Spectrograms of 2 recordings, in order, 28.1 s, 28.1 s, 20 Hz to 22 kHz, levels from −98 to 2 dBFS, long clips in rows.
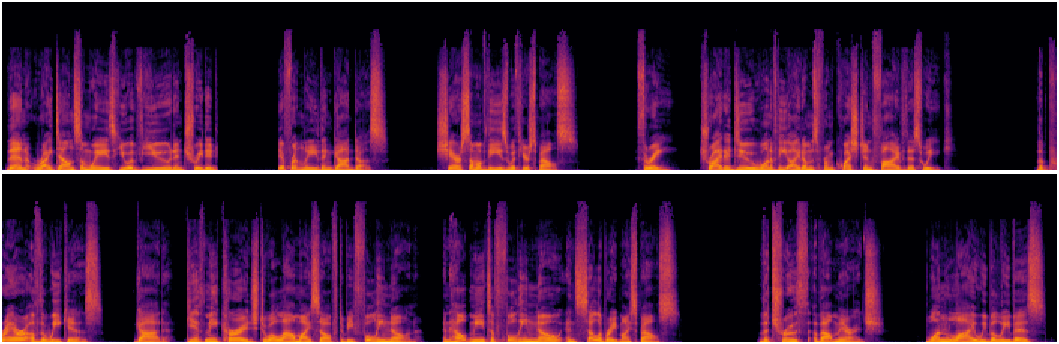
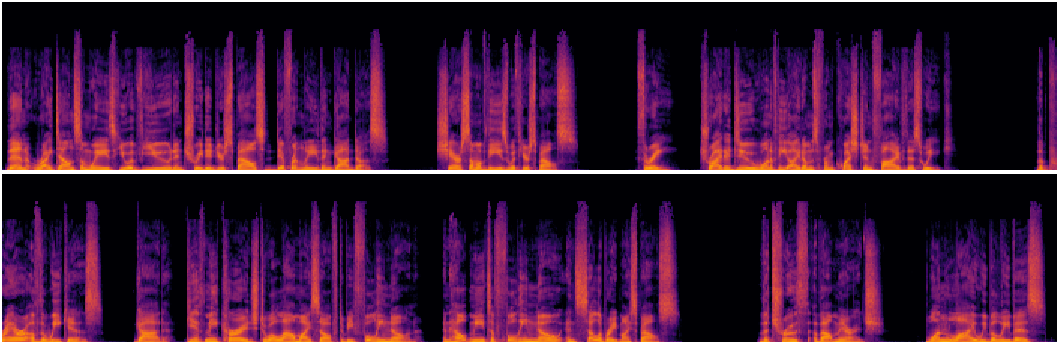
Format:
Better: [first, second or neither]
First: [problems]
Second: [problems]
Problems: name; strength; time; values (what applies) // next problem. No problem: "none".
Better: second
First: audio cutting out; at 3 s for 1 s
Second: none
